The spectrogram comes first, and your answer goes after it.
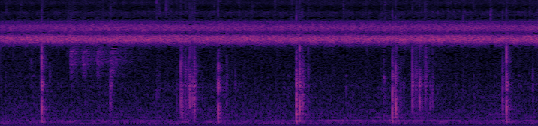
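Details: Early autumn night with grass insects calling together in a steady, piercing high trill that never pauses, while occasional short snapping clicks sound below it.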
